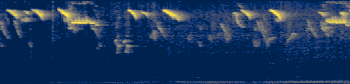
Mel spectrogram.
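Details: Small aviary birds give a clear series of high, sharp, downslurred tweets, several birds overlapping, with a steady low hum behind them.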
